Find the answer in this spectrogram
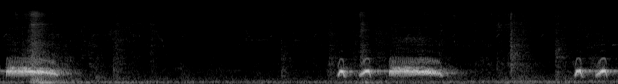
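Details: Spotted dove of the thổ pha voice style, said to coo all day: the tail of a long hollow coo, a pause, then two short coos and a drawn-out low note, and two more short coos closing.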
